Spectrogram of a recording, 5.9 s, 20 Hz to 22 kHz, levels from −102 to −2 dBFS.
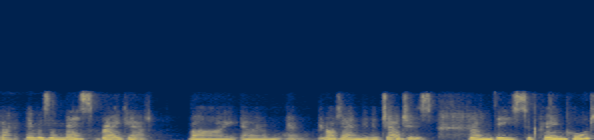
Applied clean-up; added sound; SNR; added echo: neural mask model DeepFilterNet 3.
